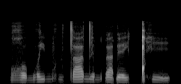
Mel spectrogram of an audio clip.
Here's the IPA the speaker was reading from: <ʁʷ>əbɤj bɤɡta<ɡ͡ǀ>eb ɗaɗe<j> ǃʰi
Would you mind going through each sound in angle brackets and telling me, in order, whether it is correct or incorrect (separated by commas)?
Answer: correct, incorrect, correct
